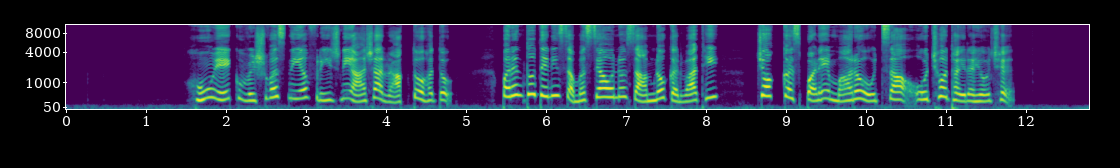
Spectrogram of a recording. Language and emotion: Gujarati, sad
